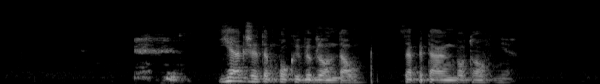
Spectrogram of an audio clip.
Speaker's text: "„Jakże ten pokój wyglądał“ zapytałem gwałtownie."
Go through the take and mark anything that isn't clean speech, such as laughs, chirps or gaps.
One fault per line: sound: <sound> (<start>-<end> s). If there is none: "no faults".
sound: laugh (1.3-1.9 s)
